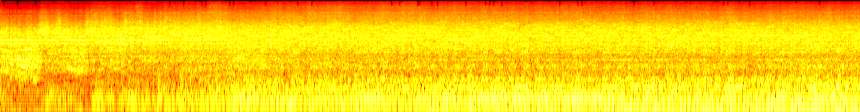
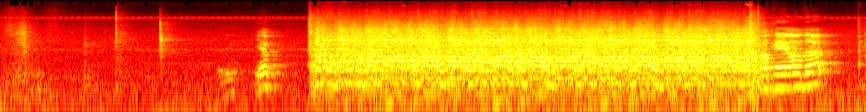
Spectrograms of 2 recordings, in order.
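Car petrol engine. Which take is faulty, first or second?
second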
